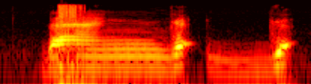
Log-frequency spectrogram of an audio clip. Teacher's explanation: bang is voiced because we can feel the vibration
